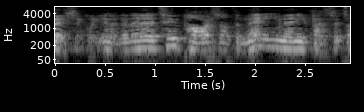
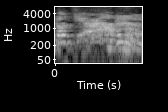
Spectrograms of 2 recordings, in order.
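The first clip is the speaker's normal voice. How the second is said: "Gojira!" bellowed loud and high; monster roar shout; 12 semitones higher, 11 dB louder, slower than usual. Pretend. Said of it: "Gojira, see".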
